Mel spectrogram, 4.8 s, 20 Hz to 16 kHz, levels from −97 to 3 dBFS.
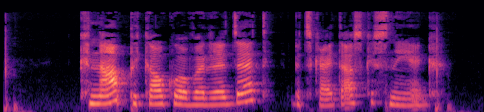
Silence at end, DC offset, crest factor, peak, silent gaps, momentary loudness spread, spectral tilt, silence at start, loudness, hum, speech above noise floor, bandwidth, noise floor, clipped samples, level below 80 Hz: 0.4 s; under 0.1%; 22 dB; -4 dBFS; none; 17 LU; -2.5 dB/octave; 0.05 s; -24 LUFS; none; 46 dB; 11.5 kHz; -71 dBFS; under 0.1%; -62 dBFS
